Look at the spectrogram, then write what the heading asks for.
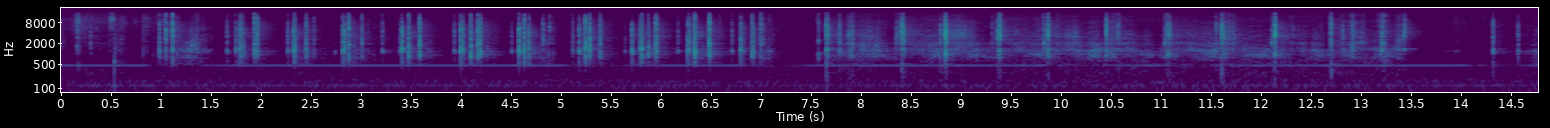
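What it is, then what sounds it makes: Cardboard soap box. Long nails tap and scratch the top and sides of a small white printed cardboard Coast soap box with the bar still inside, resting on a dark cloth. Quick, sharp, dry clicks come in uneven bursts over a bright scratchy rustle. A steady faint tone and low hum run underneath throughout.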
